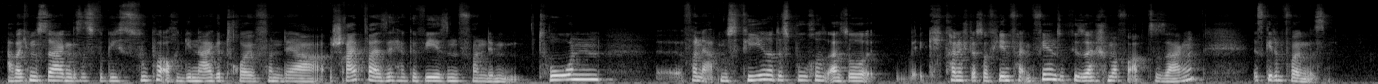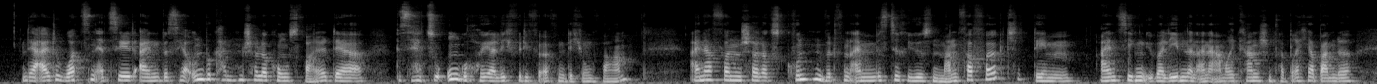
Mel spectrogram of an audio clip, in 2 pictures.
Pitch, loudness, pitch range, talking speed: 170 Hz, -19 LUFS, 155-190 Hz, 170 wpm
